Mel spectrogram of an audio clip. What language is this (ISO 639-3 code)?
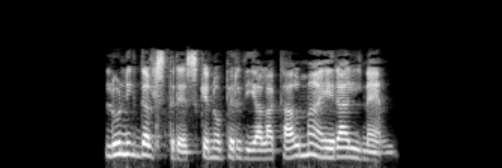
cat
